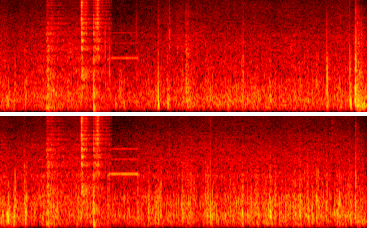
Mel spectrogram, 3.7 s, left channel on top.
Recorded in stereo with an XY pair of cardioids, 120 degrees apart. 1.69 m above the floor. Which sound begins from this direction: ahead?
A door slam, at 0.5 s.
